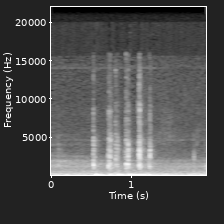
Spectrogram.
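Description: Keys tapped in a short run on a computer keyboard while entering login credentials, a quick cluster of soft clicks near the middle, close and clear over a quiet room.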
